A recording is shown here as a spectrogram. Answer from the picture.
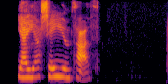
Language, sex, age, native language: Icelandic, female, 10, Icelandic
